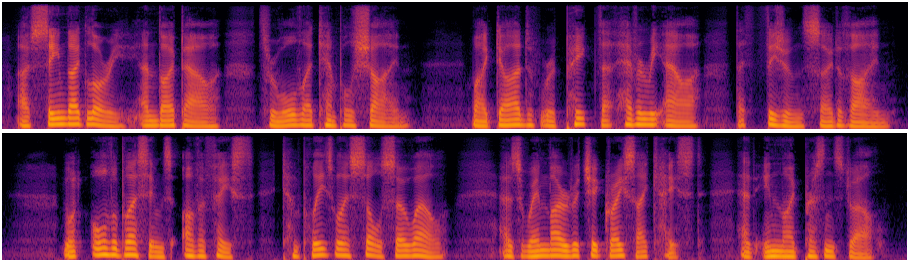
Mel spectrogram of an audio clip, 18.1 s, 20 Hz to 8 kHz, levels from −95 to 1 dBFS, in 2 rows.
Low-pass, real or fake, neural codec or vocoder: 7.2 kHz; fake; codec, 16 kHz, 0.5 kbps, FunCodec, trained on LibriTTS, 25 frames a second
